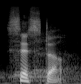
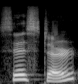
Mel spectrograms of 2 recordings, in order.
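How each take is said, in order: First: The final r is dropped, British style. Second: The final r is sounded.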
